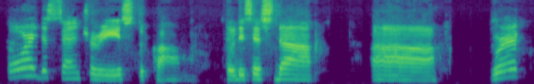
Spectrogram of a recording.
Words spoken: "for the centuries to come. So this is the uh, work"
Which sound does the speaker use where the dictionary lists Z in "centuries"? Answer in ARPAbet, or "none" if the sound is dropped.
S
